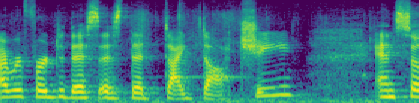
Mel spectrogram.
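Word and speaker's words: Didache: the daidachi and so last week i thought i wonder if i pronounced that correctly so i actually went through and listened to like 17 videos on how to pronounce it and what i thought was very interesting was in british english you were supposed to pronounce this word daidoki and this was very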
